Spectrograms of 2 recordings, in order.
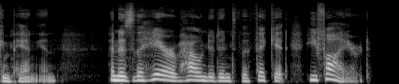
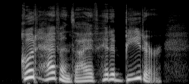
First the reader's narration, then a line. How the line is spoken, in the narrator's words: exclaimed Sir Geoffrey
